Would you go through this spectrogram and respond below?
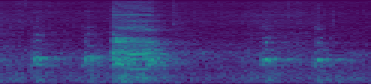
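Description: Chickens kept on deep litter in a coop on a farm in Ghana cluck in short, scattered bursts, with one louder squawk among the softer clucks, fairly close and with no voices.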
